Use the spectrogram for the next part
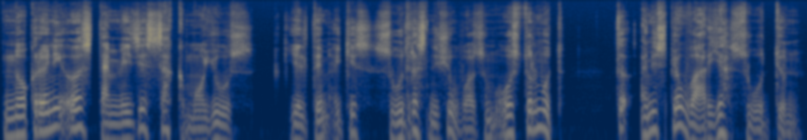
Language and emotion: Kashmiri, sad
